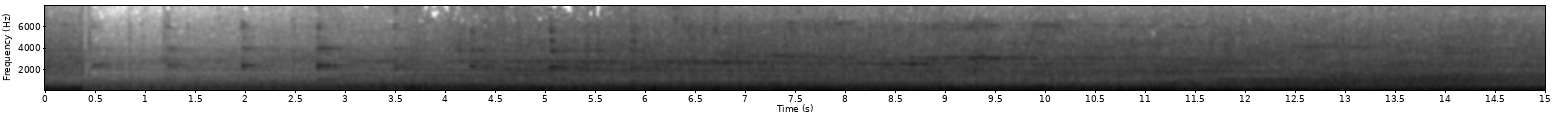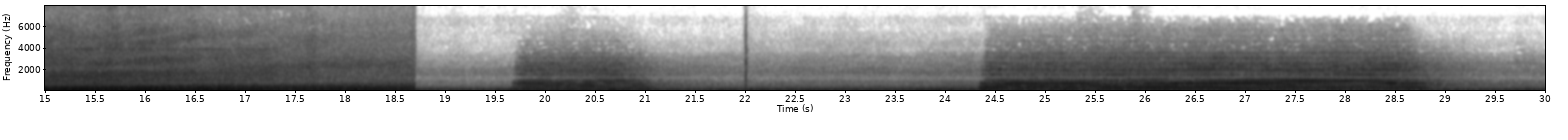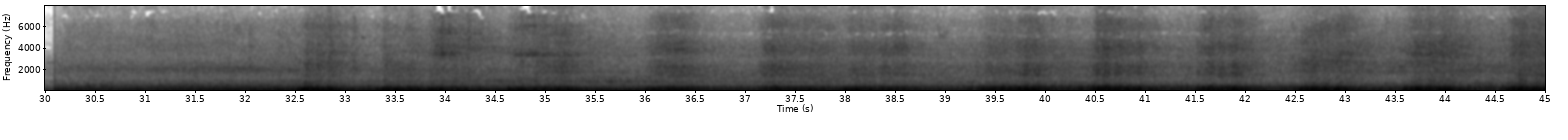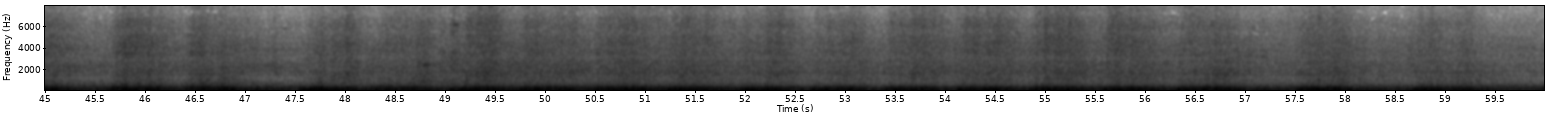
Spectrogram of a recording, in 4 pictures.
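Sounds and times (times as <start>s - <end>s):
commuter train passing: 0.0s - 59.9s
locomotive air horn blasts: 19.6s - 21.4s, 24.3s - 29.2s.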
